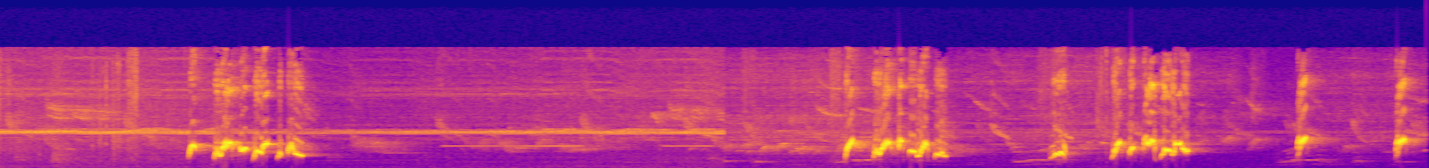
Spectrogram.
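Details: Caged red-whiskered bulbul singing the Thai 'double' (เบิ้ล) song style, phrased fik-jik-fok, played for young birds to copy. Four bursts of bright, quick warbled notes, with a steady high whine during the first five seconds.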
